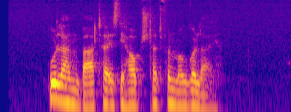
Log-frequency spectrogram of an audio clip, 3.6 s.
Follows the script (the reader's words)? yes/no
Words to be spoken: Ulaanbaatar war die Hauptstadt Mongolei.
no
